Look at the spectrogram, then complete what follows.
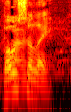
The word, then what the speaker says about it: Beausoleil: Beausoleil.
